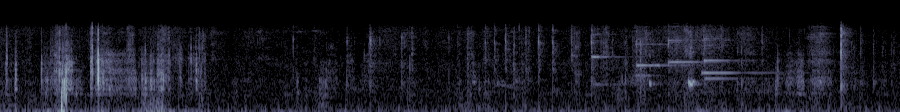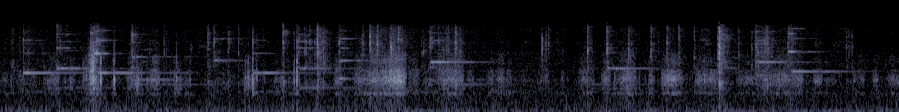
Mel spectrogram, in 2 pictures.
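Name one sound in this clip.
A baby coos and babbles softly close by.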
